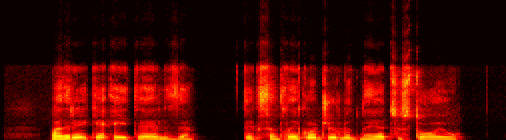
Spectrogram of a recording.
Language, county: Lithuanian, Klaipėda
